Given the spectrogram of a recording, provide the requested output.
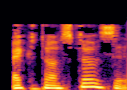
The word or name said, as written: ectostosis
